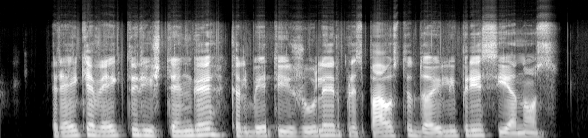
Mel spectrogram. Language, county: Lithuanian, Marijampolė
